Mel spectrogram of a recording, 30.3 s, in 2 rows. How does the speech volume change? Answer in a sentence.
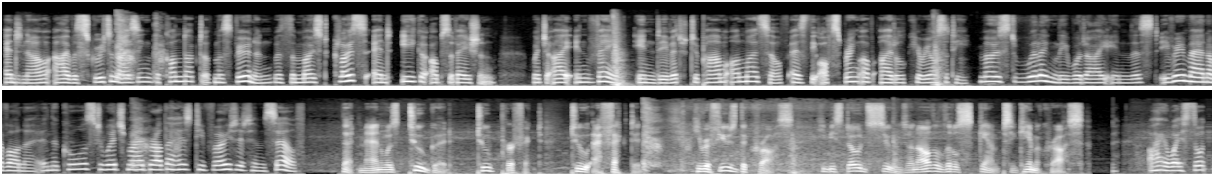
The volume of the talking stays about the same.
